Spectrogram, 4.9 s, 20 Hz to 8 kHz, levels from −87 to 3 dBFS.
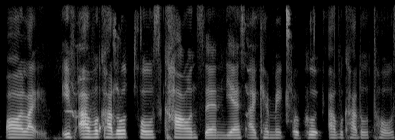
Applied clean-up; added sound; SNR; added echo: neural mask model Resemble Enhance denoiser.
